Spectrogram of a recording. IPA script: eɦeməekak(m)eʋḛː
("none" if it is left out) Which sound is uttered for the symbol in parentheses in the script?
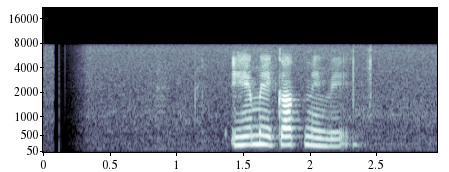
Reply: n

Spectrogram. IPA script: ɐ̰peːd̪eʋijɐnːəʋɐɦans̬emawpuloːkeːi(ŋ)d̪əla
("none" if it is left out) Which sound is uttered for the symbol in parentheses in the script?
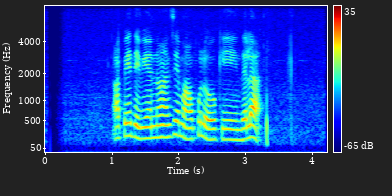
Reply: n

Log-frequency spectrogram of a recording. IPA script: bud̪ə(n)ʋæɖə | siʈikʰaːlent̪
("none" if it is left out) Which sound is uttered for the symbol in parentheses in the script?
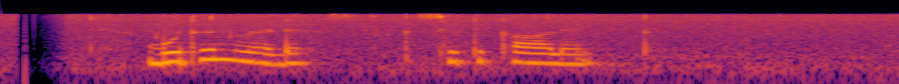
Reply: n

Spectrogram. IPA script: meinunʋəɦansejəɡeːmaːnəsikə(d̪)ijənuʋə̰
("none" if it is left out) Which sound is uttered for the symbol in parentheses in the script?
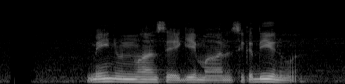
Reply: d̪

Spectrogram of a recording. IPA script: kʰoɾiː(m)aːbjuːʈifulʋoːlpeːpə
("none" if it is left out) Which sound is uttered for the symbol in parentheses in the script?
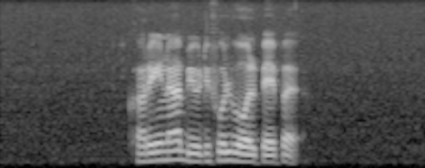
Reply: n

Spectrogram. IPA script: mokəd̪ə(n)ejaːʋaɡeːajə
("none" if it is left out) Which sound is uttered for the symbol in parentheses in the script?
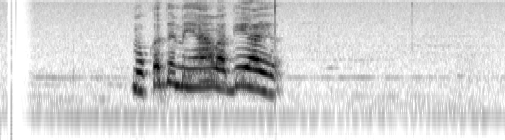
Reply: m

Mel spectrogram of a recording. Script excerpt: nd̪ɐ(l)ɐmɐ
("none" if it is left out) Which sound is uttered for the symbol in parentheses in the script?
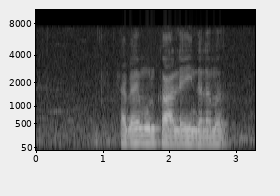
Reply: l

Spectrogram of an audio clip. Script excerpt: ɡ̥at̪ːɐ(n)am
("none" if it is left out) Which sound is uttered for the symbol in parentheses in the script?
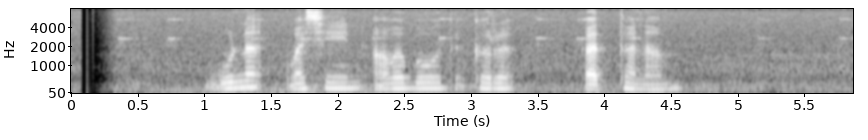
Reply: n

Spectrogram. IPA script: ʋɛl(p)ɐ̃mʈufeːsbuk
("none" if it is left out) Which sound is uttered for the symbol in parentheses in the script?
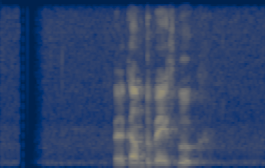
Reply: k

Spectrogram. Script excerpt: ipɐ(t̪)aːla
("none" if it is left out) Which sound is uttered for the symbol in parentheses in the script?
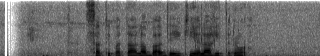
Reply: t̪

